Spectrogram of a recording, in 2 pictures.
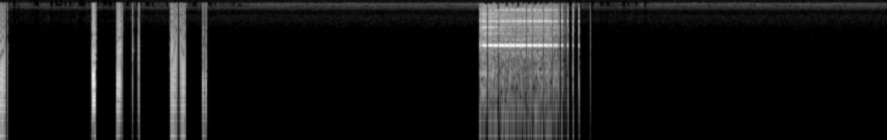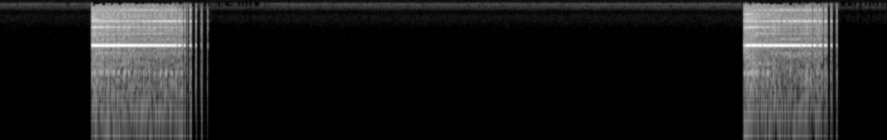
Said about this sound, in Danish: Jeg ringer tre gange. Stopper.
